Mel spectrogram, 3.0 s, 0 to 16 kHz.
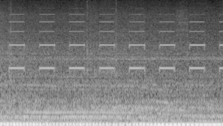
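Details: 2004 Chrysler Crossfire, 722.6 transmission after conductor plate replacement for limp mode, codes cleared, no warning lights: steady low idle rumble with chime pinging about three times a second; normal idle.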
